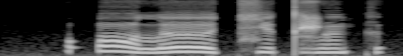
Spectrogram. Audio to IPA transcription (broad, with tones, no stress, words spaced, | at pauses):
ʔɑ˥˩lɜː˥˩t͡ɕɪ˧˩tʐə̃˧˩k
